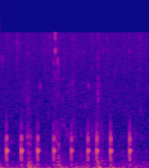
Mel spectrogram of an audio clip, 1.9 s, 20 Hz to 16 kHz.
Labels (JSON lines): {"label": "biophony, knock croak", "recorder": "SoundTrap 300"}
